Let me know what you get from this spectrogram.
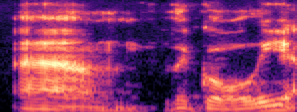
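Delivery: ordinary talk, nothing marked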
